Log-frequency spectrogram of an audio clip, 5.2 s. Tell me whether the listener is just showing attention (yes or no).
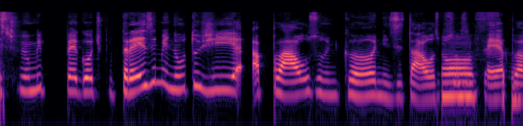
yes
